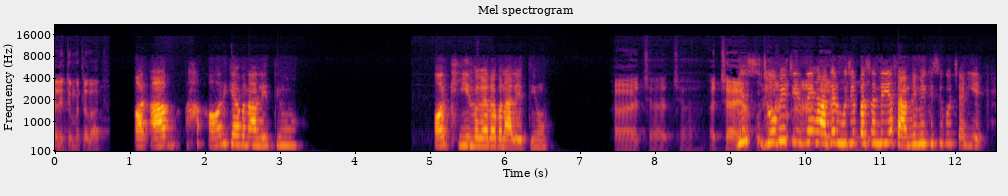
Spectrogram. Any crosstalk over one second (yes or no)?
yes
